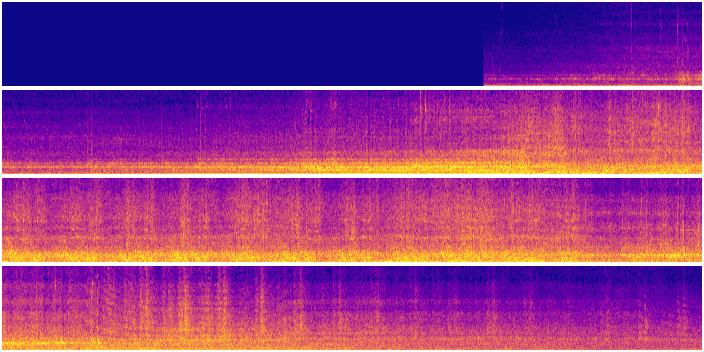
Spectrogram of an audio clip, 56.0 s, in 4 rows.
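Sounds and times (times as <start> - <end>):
locomotive engine droning: 9.7 - 56.0
train coaches rumbling past: 9.7 - 56.0
wheels clattering over rail joints: 17.2 - 56.0
wheel squeals: 23.9 - 39.7.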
